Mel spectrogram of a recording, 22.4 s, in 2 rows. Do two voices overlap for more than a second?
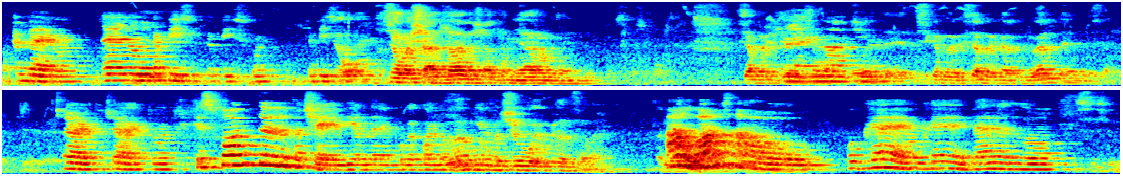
Yes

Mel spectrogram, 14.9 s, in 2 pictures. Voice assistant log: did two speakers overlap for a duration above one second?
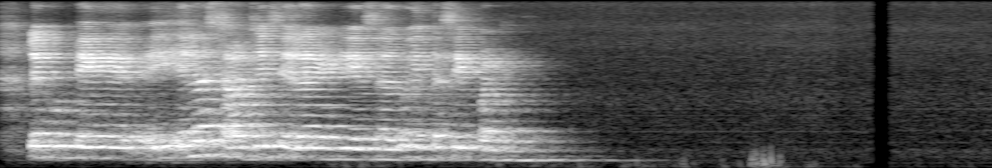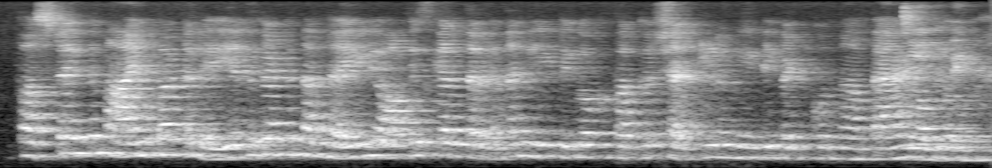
No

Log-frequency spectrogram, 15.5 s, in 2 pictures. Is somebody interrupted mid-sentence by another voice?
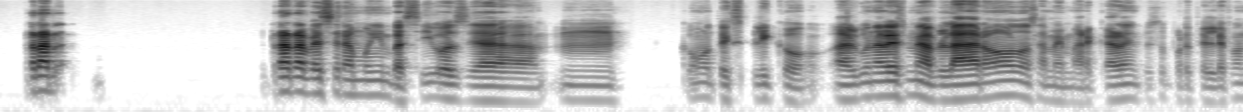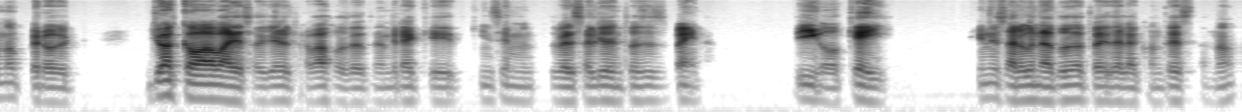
No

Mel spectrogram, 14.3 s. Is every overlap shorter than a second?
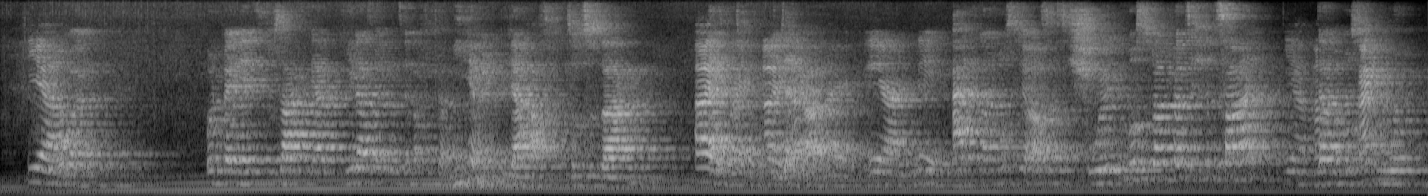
No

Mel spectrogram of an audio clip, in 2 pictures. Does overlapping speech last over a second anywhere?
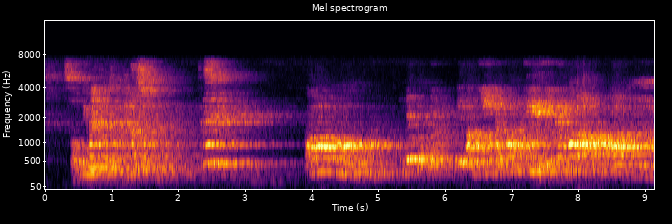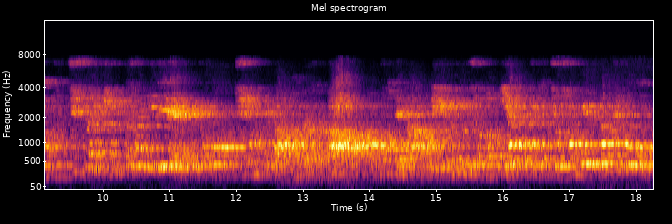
No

